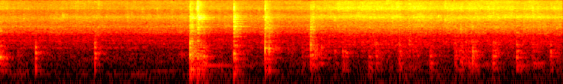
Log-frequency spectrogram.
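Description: Carrot, capsicum and beans are stir-fried in a hot pan for mushroom fried rice, giving a steady close sizzle broken by a few sharp scraping clatters of the spatula early on, then settling into continuous frying hiss.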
